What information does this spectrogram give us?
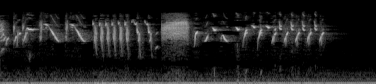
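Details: Unpaired European goldfinch, recorded on CD, delivering Khalwi-style song: rapid descending twitter notes, a dense run of clipped repeated elements, a brief buzzy burst, then lively high chatter over a low steady hum.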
